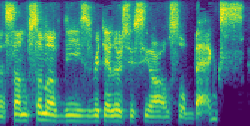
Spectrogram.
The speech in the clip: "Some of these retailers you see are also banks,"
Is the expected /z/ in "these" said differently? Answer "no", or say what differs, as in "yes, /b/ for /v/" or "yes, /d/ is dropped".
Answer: no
